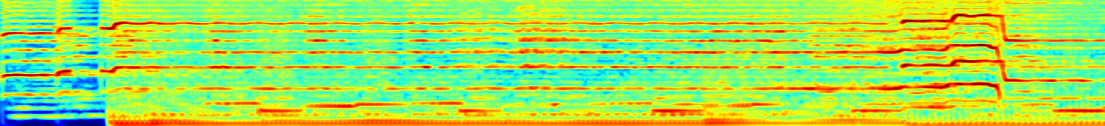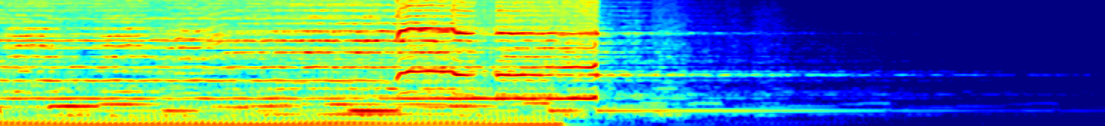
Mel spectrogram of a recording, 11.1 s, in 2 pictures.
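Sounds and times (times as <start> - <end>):
boss section music: 0.2 - 8.5.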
